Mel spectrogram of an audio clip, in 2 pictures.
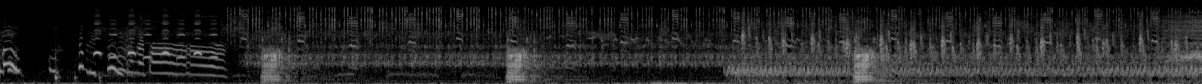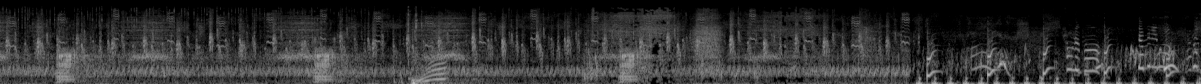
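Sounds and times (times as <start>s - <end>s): birds chirping: 0.0s - 22.4s
steady hum: 2.3s - 23.3s.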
